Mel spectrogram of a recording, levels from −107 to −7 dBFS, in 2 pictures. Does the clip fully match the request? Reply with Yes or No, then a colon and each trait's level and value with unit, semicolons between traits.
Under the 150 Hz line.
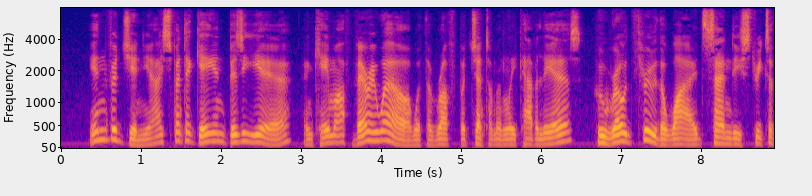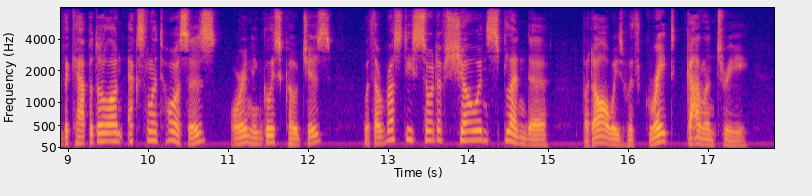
Yes: low, 135 Hz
